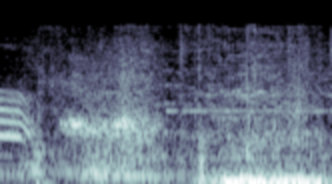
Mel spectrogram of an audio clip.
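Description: Animated-film action soundtrack: a cartoon race car's high yell falling and cutting off near the start, then the car speeding past with a rising low rumble and clattering debris toward the end, under background music.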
